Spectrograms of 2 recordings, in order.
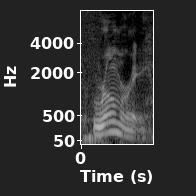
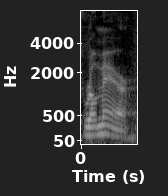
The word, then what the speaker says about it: Romare: As is clear from taped interviews, Bearden pronounced his own name Romare, though his friends just called him Romy. Oddly, today his name is most often heard as Romare, and even friends who knew him well have sometimes adopted this pronunciation, which is probably the one that I'll be using during the talk.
